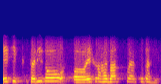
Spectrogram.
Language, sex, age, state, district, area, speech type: Marathi, female, 18-30, Maharashtra, Kolhapur, urban, conversation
